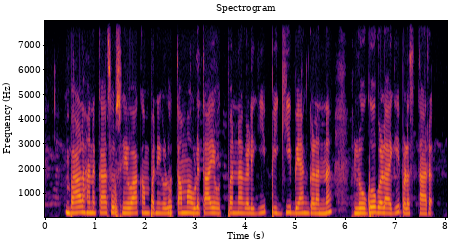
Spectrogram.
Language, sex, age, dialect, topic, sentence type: Kannada, female, 31-35, Dharwad Kannada, banking, statement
